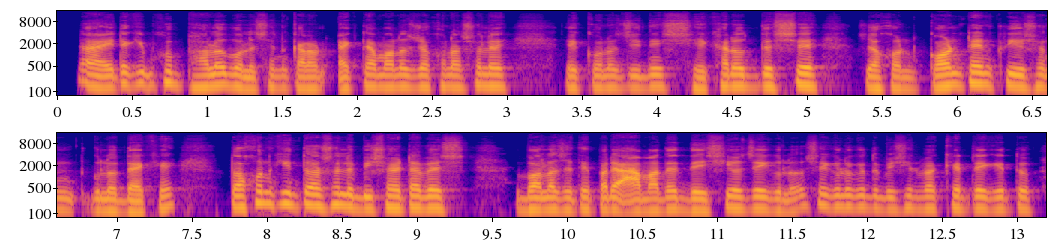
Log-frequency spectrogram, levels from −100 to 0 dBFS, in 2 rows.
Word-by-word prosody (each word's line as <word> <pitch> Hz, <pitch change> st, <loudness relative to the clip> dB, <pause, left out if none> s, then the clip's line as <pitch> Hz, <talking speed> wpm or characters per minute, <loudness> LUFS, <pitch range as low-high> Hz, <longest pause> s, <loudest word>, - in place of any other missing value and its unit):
না -, -, -5 dB, 0.2 s
এইটা 165 Hz, +5 st, 0 dB
কি -, -, -1 dB
খুব 180 Hz, -3 st, 0 dB
ভালো 145 Hz, +2 st, +3 dB
বলেছেন। 130 Hz, 0 st, -3 dB
কারণ 130 Hz, 0 st, +1 dB, 0.2 s
একটা 130 Hz, +4 st, -3 dB
মানুষ 140 Hz, 0 st, +1 dB
যখন 140 Hz, +1 st, -4 dB
আসলে 150 Hz, +2 st, 0 dB, 0.5 s
এ -, -, +2 dB
কোনো 135 Hz, 0 st, -2 dB
জিনিস 140 Hz, +2 st, -2 dB
শেখার 130 Hz, +3 st, -1 dB
উদ্দেশ্যে 145 Hz, +2 st, +1 dB, 0.4 s
যখন 130 Hz, 0 st, 0 dB, 0.2 s
কনটেন্ট 155 Hz, +3 st, +5 dB
ক্রিয়েশন 145 Hz, -2 st, 0 dB, 0.2 s
গুলো 125 Hz, -1 st, +1 dB
দেখে, 110 Hz, +6 st, +1 dB, 0.5 s
তখন 155 Hz, +6 st, +2 dB
কিন্তু 185 Hz, -2 st, 0 dB
আসলে 170 Hz, +1 st, +1 dB
বিষয়টা 150 Hz, +1 st, +2 dB
বেশ 150 Hz, -1 st, +2 dB, 0.5 s
বলা 140 Hz, 0 st, +4 dB
যেতে 140 Hz, +1 st, -2 dB
পারে, 140 Hz, +1 st, +4 dB
আমাদের 130 Hz, +3 st, +2 dB
দেশীয় 130 Hz, +4 st, 0 dB
যেইগুলো 130 Hz, -4 st, 0 dB
সেগুলো 155 Hz, -2 st, -2 dB
কিন্তু 150 Hz, -1 st, -4 dB
বেশিরভাগ 145 Hz, +1 st, -3 dB
ক্ষেত্রেই 145 Hz, -1 st, 0 dB
কিন্তু 140 Hz, 0 st, -2 dB
145 Hz, 170 wpm, -24 LUFS, 135-150 Hz, 0.5 s, কনটেন্ট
